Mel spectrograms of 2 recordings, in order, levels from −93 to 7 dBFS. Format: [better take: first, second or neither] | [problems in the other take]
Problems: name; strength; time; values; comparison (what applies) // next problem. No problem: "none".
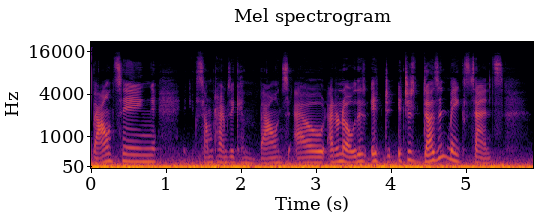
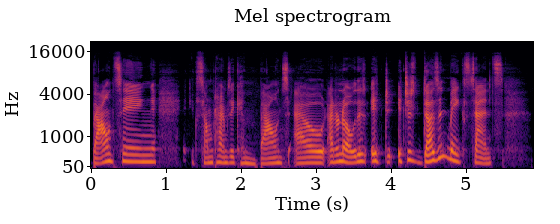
second | low rumble; noticeable; throughout; 15 dB below the speech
